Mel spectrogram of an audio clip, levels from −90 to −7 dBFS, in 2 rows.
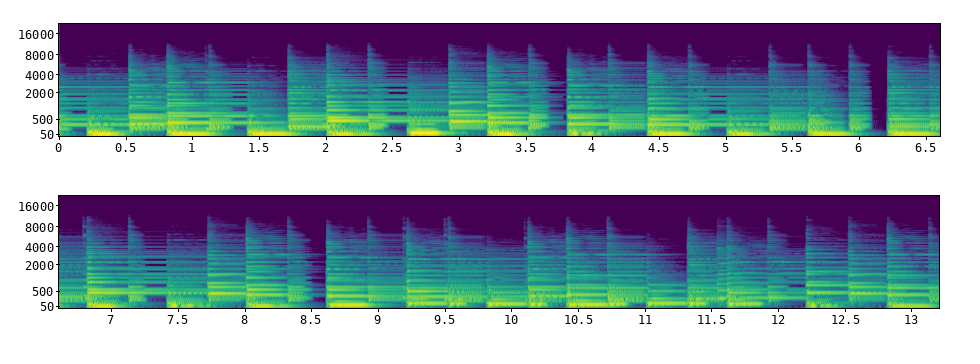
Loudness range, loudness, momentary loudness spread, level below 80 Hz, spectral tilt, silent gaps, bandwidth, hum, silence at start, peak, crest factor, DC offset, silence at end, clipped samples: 5 LU; -19 LUFS; 8 LU; -22 dBFS; -8.5 dB/octave; none; 7 kHz; none; 0 s; -2 dBFS; 16 dB; under 0.1%; 0 s; under 0.1%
